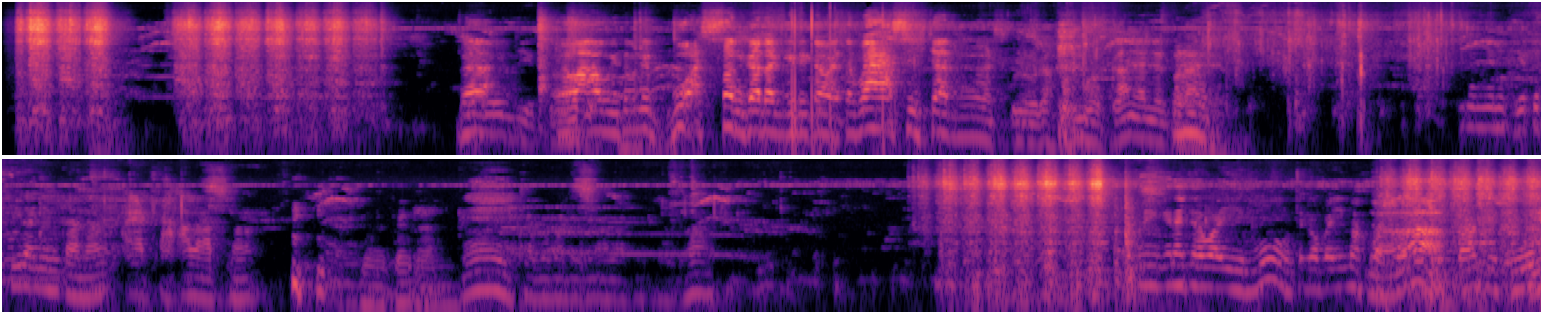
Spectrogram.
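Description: A tool scrapes bamboo in quick, rhythmic strokes.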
